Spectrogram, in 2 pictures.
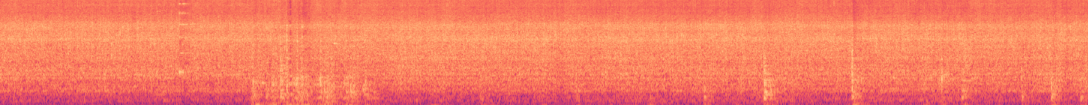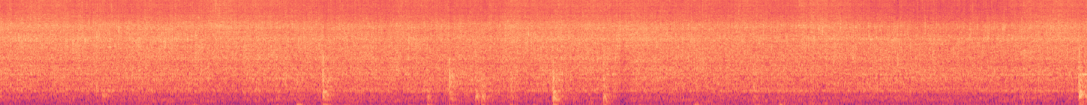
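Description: Sliced mushrooms and chopped garlic sizzling steadily in olive oil in a frying pan, stirred with a wooden spoon that scrapes and taps against the pan now and then.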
